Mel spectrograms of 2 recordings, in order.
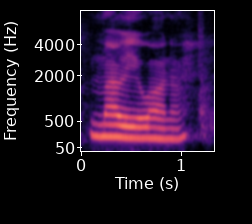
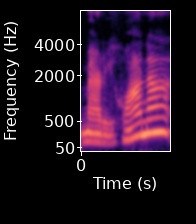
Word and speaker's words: marijuana: Marijuana. Is there any alternate pronunciations? You have marijuana and you have marijuana.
